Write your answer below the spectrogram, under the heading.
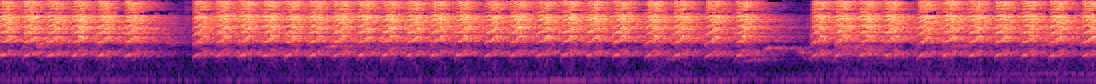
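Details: Lorikeet (nuri perkici) in full lively voice for training songbirds: long, steady, grating screeches pulsed about three times a second, interrupted by two brief gaps.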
